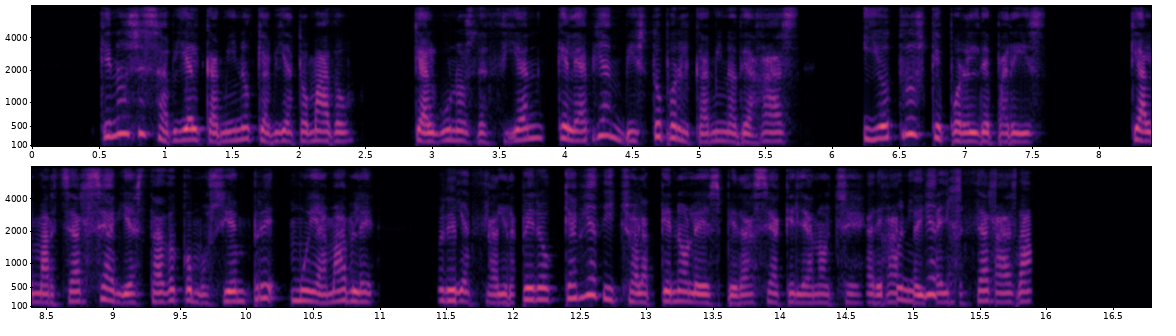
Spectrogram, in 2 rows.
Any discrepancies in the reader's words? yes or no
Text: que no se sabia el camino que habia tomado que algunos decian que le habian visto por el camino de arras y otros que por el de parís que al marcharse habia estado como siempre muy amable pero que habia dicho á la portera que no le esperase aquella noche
yes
